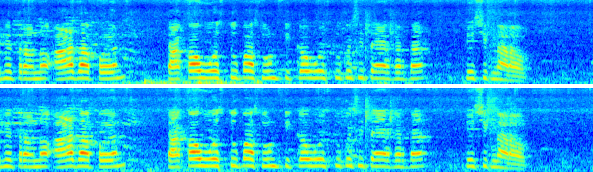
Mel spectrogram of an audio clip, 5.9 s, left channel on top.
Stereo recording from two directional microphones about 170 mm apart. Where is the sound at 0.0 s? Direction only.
15° right (ahead or behind).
